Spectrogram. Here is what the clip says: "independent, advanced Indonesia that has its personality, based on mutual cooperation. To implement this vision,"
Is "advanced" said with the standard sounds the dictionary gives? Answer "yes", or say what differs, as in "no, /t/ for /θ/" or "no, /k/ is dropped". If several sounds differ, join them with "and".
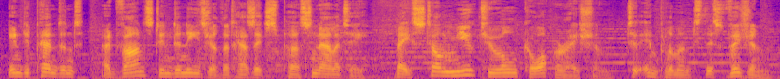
yes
